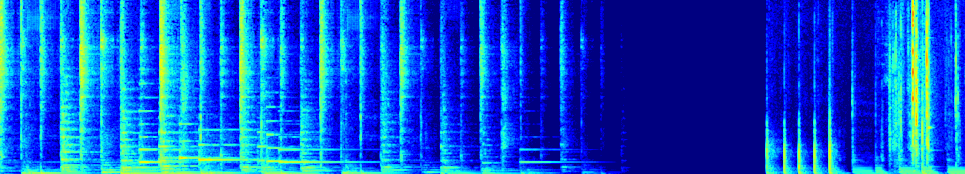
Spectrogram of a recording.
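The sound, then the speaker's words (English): A tuneful musical passage fades to silence, then a series of firm knocks on a door sounds in quick rhythmic succession, loud and clear with no talking. “Right now, people around Britain are answering a knock at the door and being asked some intimate questions.”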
